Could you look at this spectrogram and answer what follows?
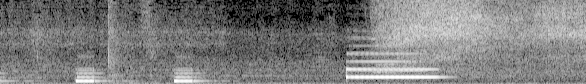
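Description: Race start signal from the lap-timing system: short beeps about a second apart, then a longer, higher-pitched beep about three and a half seconds in that marks the go. A faint high whir of the Mini-Z RC cars setting off follows it.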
